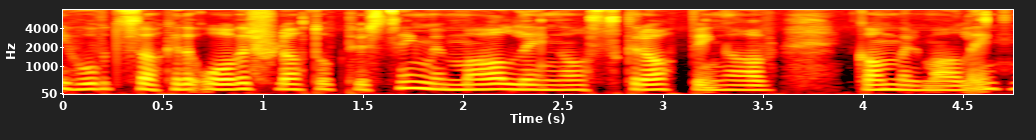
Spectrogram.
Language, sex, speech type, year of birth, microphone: Norwegian, female, spontaneous, 1969, Sennheiser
